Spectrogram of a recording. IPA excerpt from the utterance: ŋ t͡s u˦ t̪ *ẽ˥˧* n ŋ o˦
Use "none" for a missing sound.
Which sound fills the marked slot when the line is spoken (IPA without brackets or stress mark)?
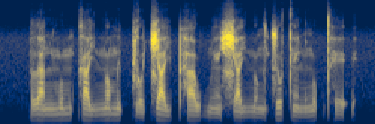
ẽ˧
